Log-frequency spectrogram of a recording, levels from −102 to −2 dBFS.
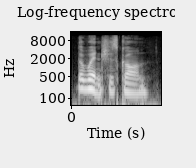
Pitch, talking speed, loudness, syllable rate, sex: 170 Hz, 265 wpm, -20 LUFS, 5.9 syllables/s, female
